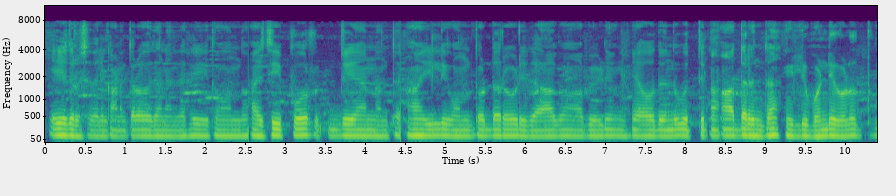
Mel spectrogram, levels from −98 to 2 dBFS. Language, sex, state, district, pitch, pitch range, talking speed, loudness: Kannada, male, Karnataka, Belgaum, 105 Hz, 100-110 Hz, 120 wpm, -18 LUFS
